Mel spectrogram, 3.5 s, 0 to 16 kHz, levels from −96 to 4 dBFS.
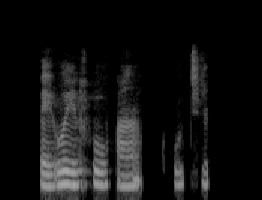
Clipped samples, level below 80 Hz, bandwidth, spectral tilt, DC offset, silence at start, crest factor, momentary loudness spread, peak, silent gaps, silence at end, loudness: under 0.1%; -84 dBFS; 7.2 kHz; -5.5 dB/octave; under 0.1%; 0.55 s; 18 dB; 15 LU; -24 dBFS; 1.93-2.32 s, 2.50-2.54 s; 0.7 s; -41 LUFS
